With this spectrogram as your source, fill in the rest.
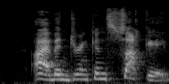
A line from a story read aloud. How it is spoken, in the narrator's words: the laborer bellowed back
